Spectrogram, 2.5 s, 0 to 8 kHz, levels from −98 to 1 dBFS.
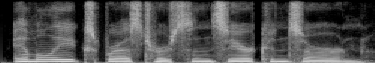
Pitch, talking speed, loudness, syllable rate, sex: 185 Hz, 120 wpm, -17 LUFS, 5.2 syllables/s, female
